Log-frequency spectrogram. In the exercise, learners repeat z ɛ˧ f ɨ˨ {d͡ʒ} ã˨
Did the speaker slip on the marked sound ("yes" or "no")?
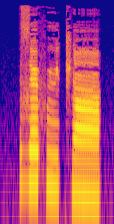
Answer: yes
